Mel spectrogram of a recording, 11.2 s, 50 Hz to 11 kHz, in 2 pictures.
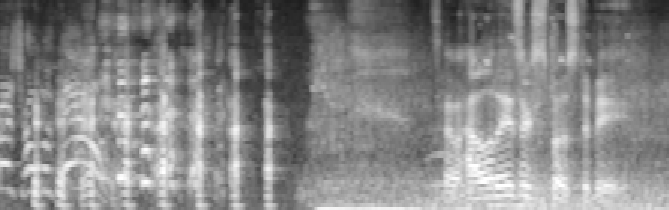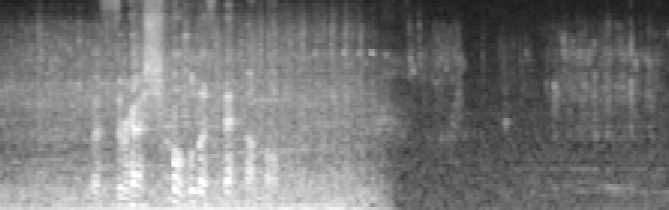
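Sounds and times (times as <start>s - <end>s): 
speech: 0.1s - 2.0s, 3.7s - 5.4s, 6.3s - 8.1s
laughter: 0.1s - 2.4s, 6.4s - 8.4s
water from a water dispenser rinsing an eggnog dish: 5.5s - 11.1s
faint water drips: 8.9s - 11.1s.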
